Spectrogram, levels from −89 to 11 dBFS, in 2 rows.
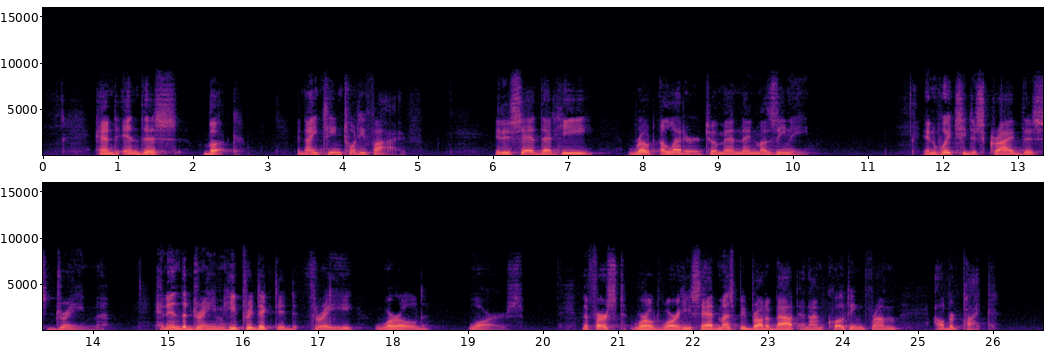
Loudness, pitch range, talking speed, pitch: -22 LUFS, 110-145 Hz, 110 wpm, 125 Hz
